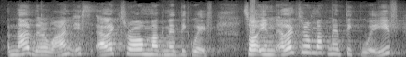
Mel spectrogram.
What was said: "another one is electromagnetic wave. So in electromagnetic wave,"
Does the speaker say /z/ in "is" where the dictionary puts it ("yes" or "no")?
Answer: no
